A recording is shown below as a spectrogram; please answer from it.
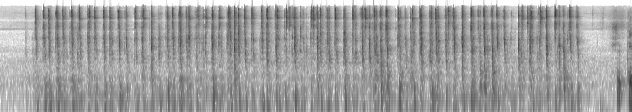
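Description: Rapid, dense clatter of fast typing on a Tesoro T-Zone mechanical keyboard without switch dampeners, close and fairly loud, with a brief pause near the end.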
